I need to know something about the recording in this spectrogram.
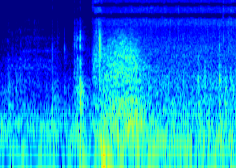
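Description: A window sliding open about a second in, with a short click and rub. The steady hiss of a heavy rain downpour then comes in louder through the opening.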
